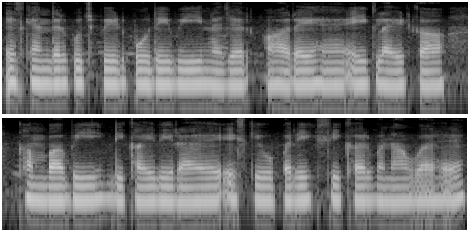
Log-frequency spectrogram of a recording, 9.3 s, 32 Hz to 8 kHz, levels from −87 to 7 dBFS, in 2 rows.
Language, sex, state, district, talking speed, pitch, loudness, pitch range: Hindi, female, Rajasthan, Jaipur, 165 wpm, 145 Hz, -20 LUFS, 140-145 Hz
